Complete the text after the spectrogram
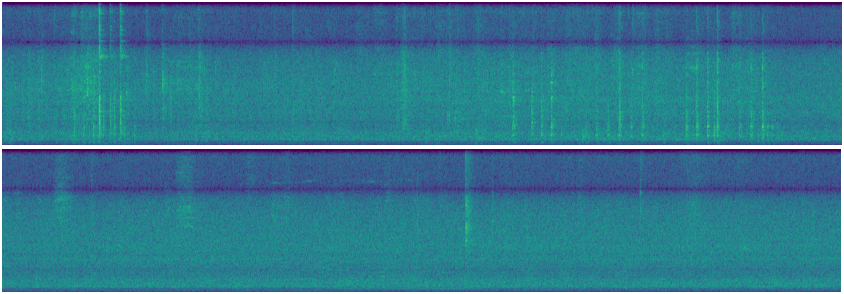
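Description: A bus engine hums steadily from the upper deck.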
